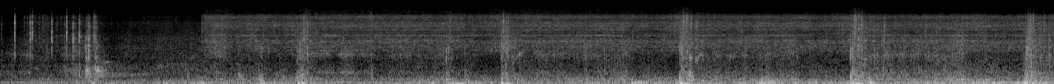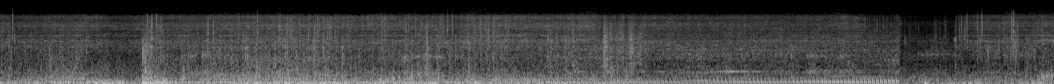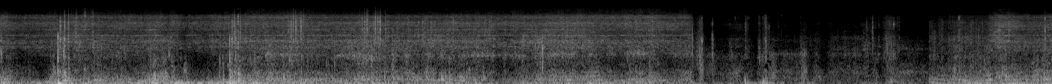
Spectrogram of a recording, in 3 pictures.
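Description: Trek Remedy full-suspension mountain bike ridden fast down a dirt trail, heard from a helmet chin-mounted camera: constant wind rush and tyre noise, with frequent sharp knocks and rattles from the bike over bumps and roots. The noise dies down near the end as the bike comes to a stop.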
